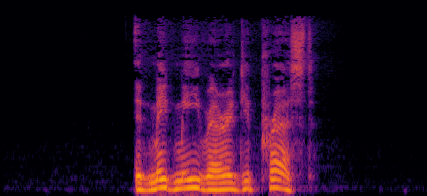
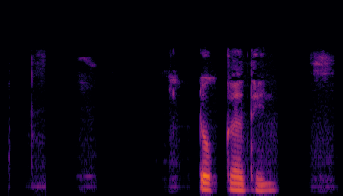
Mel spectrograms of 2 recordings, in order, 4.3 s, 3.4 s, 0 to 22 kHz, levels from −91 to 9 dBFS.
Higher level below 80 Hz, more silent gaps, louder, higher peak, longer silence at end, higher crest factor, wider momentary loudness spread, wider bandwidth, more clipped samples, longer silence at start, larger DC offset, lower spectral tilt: first, -58 dBFS vs -76 dBFS; second, none vs 1.94-1.98 s, 2.85-3.08 s; first, -18 LUFS vs -33 LUFS; first, -4 dBFS vs -14 dBFS; first, 1.15 s vs 0.15 s; second, 16 dB vs 24 dB; second, 8 LU vs 23 LU; first, 15.5 kHz vs 8.2 kHz; neither; second, 1.35 s vs 1.7 s; neither; about the same, -7 dB/octave vs -6 dB/octave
